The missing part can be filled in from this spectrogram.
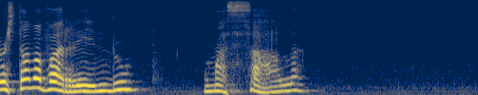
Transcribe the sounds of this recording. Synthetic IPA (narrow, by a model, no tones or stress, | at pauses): ewɪst̪avɐvarẽnd̪ʊ | ũmɐsalɐ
